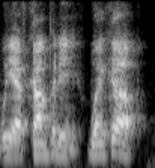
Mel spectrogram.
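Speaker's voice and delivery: very loud, urgent shouting voice. Turning back to the group in character and warning them: shouting a warning. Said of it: "I turn back to the group and I shout".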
